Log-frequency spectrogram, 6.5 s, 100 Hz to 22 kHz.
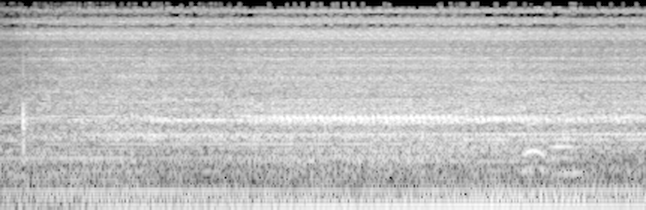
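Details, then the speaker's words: BMW 335i (M55 engine) after oil filter housing replacement: engine automatically raises idle during electronic oil level measurement (no dipstick); steady smooth hum at lifted speed with no roughness; oil reads at max, coolant good. "Click measure oil level and that [ __ ] started revving bro. What the [ __ ] boy?"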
